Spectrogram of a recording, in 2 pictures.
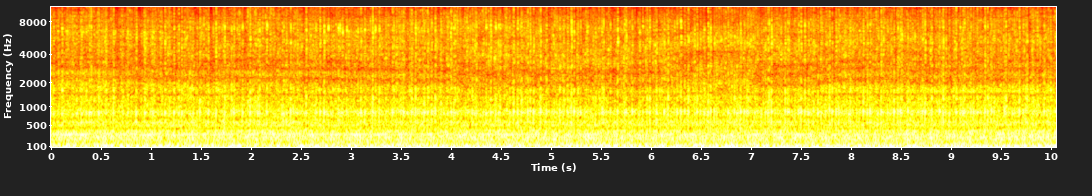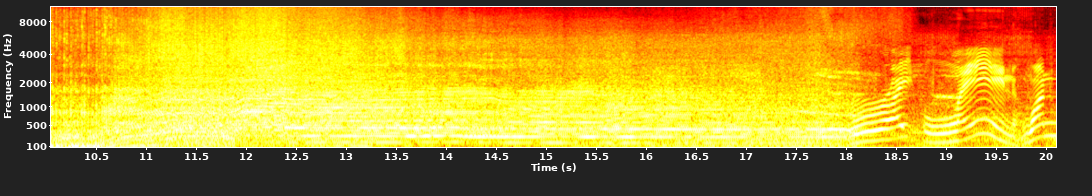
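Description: Nitrous-fed Camaro and C5 Corvette launch down a drag strip at a heads-up race, a loud, sustained engine roar that swells sharply midway, with a commentator talking over it near the end.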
